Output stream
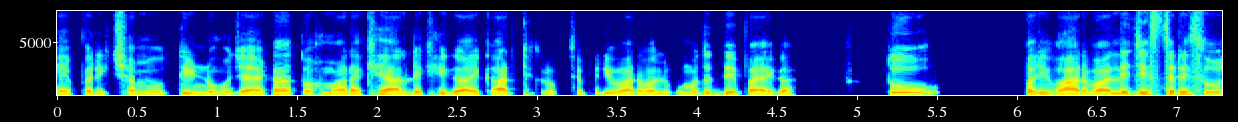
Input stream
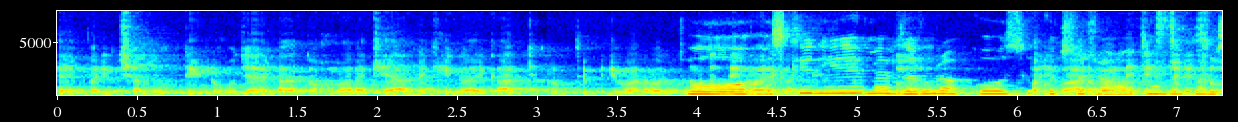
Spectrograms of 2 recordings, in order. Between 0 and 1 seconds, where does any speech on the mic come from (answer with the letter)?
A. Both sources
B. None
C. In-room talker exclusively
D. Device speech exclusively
D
